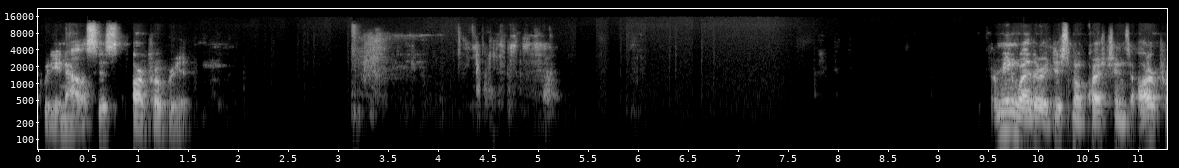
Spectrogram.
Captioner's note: audio cuts out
